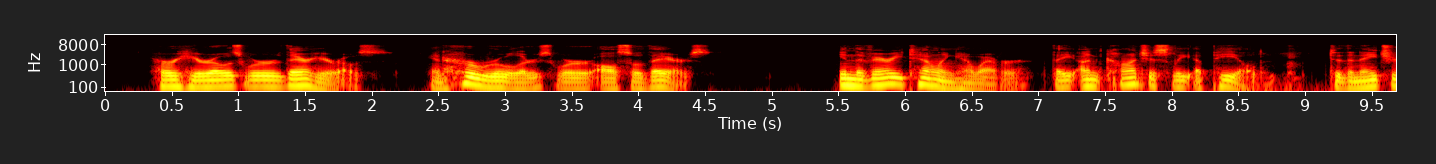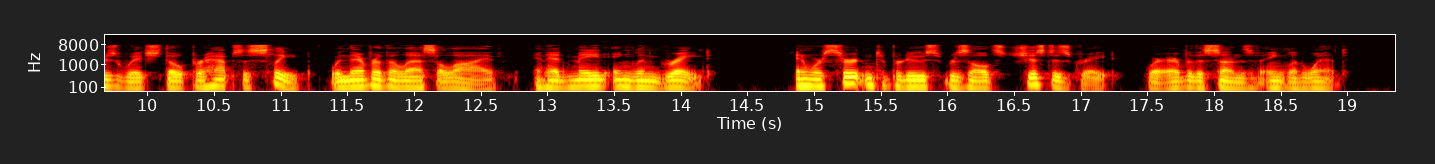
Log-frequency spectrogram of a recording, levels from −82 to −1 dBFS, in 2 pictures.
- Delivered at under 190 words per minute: Yes, average, 155 wpm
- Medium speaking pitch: No, low, 100 Hz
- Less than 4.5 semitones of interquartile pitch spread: Yes, average, 3.1 semitones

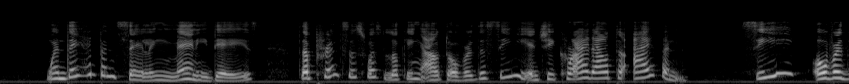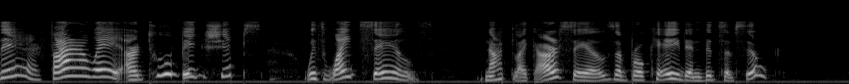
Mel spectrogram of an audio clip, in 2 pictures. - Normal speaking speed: Yes, average, 150 wpm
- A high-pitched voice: Yes, very high, 270 Hz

